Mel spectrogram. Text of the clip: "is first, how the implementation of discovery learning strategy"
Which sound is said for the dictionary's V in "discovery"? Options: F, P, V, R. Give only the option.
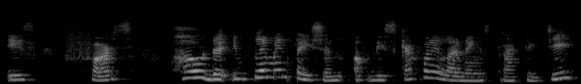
F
